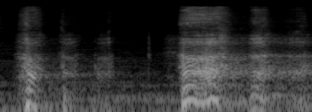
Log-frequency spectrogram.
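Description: A person's short breathy vocal sounds: a brief falling 'hah' near the start, then a louder breathy gasp-like burst about a second and a half in that fades away in echo.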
